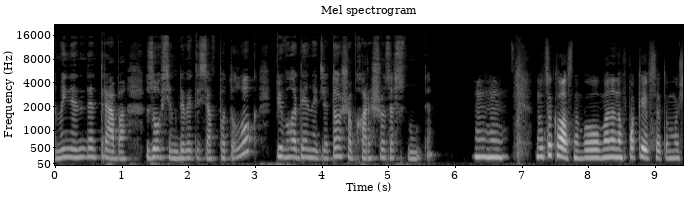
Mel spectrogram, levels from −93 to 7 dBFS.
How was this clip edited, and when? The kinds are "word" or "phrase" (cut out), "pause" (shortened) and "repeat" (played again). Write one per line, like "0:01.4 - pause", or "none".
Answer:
none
